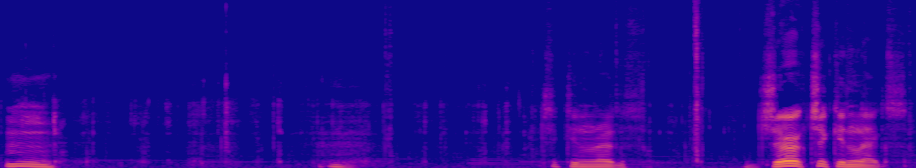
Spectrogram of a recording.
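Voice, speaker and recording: A man's voice: medium pitch, extremely slow, darkish tone. A Jamaican man chatting to viewers between bites in a mukbang eating vlog at home. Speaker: food vlogger.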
